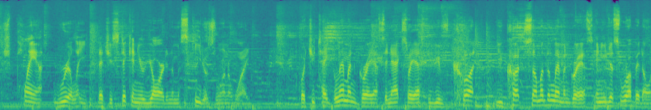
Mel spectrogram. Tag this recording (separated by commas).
Speech, Music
